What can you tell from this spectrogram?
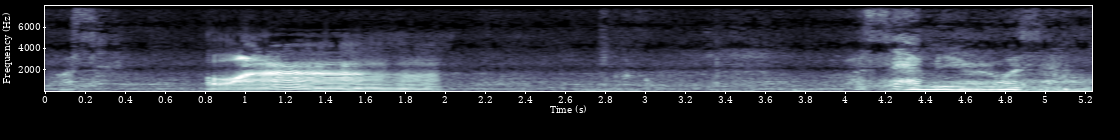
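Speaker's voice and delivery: soft secret whisper. Real, not acted. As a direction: breathe it, no voice. Mother whispering to baby.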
